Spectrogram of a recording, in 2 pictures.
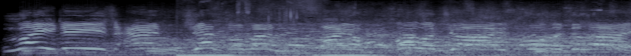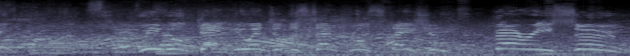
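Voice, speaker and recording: An actor playing a train conductor making a formal announcement, a bit harried. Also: male voice, very high voice, measured pace, loud music behind the voice, over a noisy crowd. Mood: announcing. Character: flustered male train conductor.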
